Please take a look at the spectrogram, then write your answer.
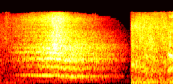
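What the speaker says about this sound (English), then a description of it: "The train begins to pick up speed." A Shinkansen bullet train's whooshing roar builds and swells as it accelerates, then abruptly drops and shifts to a closer rumbling tone.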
